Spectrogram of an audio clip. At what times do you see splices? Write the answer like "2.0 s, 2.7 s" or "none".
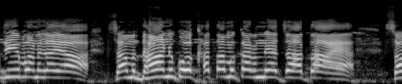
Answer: none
